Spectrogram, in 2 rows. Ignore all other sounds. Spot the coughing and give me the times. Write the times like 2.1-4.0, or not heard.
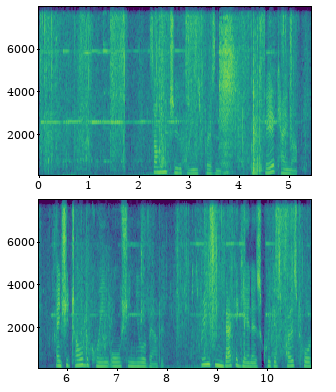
3.5-4.5.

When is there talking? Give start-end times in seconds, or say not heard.
2.2-5.2, 5.8-8.0, 8.7-10.8.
